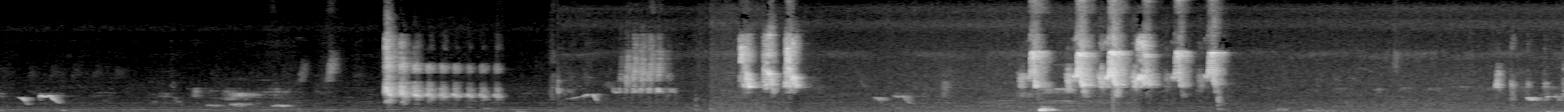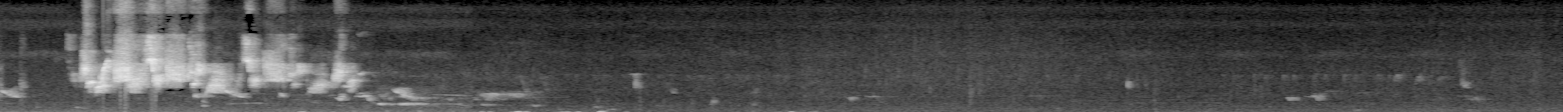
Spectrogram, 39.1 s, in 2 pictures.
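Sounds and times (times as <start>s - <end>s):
birds chirping: 12.7s - 15.4s, 18.0s - 28.1s.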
